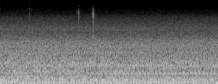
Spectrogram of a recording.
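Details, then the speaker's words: Mk3 Audi TTS salvage car started with no coolant in the system: steady loud whooshing roar of the radiator fans cutting in at full speed over a low engine hum. "as you can hear the fans now cut in because there's no cool and it's not happy"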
